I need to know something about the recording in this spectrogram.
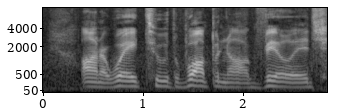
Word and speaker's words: Wampanoag: We're walking in the woods on our way to the Wampanoag village. Or is it Wampanoag? I've heard it pronounced both ways, but I think Wampanoag sounds better.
